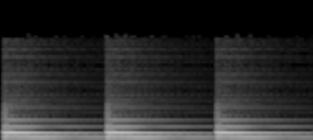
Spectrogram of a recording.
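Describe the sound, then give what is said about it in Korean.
A bell hanging beside a door is rung three times at even intervals. Each strike gives a bright, ringing tone that lingers and slowly decays before the next. “문 옆에는 종이 있었다. 도로시가 종을 울렸고 낭낭한 종소리가 울려 퍼졌다.”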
